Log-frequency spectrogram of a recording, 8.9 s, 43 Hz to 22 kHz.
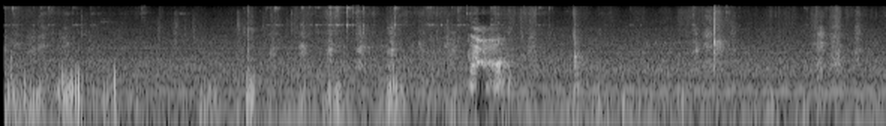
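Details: An 8-week-old Shiba Inu puppy, trying to keep up with an adult West Highland Terrier, gives scattered brief high yelps and low rough growls, with one sharper squeal midway, amid thumps, clicks and scuffling.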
